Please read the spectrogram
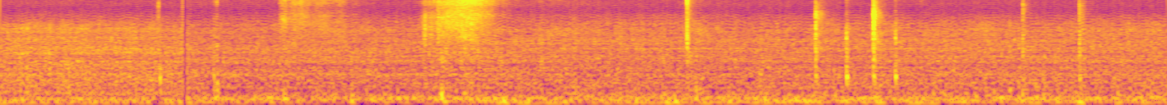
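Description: Light plastic clicks of a car's steering-wheel buttons being pressed, several in quick succession about two-thirds of the way through, over a steady low rumble with two brief rubbing hisses in the first half.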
